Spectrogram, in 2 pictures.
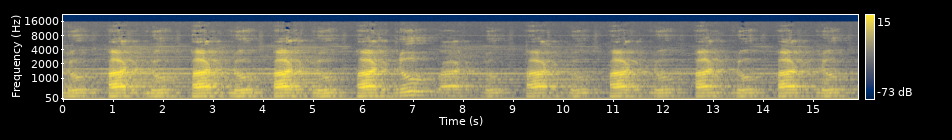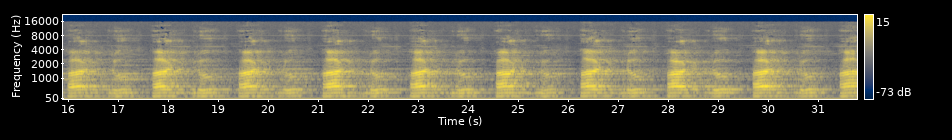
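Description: Sikh kirtan: a short devotional phrase chanted over and over, returning about every second and a half or so, over a steady sustained drone.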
